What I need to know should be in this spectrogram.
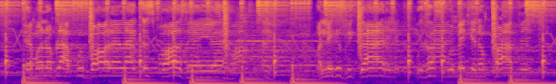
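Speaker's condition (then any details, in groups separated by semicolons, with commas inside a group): No condition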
